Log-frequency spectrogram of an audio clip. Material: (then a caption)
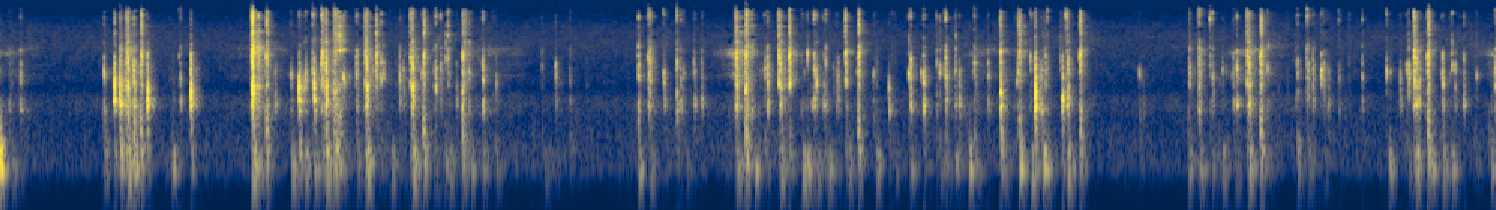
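Plastic. Fingertips type on a black plastic keyboard with hollow round retro pastel keycaps. Quick, bright, clicky taps come in bursts separated by short pauses. Each tap dies away almost at once.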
